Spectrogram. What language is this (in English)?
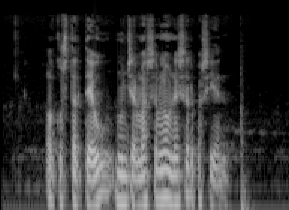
Catalan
